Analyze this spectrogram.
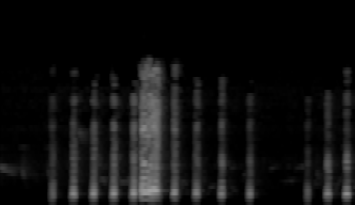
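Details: Wild junglefowl hen with a fast series of clipped clucks, a single loud rasping squawk in the middle, a brief pause, then more clucks.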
